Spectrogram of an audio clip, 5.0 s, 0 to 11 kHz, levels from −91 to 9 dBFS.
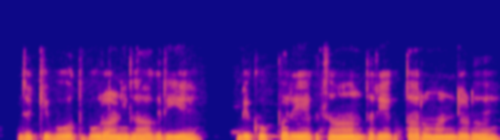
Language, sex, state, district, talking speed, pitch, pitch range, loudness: Rajasthani, female, Rajasthan, Churu, 205 wpm, 185 Hz, 180-195 Hz, -16 LUFS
